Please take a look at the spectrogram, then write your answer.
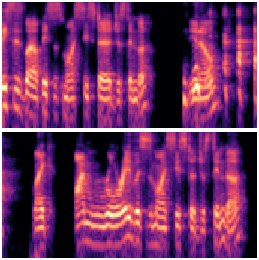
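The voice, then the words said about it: Imitated New Zealand Kiwi accent. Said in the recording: “everything just sounds nicer with a Kiwi accent... If somebody talks with a Kiwi accent... it's just a very nice person voice”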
